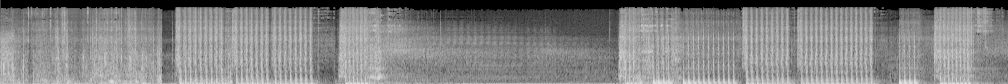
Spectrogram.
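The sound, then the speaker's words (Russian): Loud, rapid machine-gun fire in long sustained bursts from a sighted machine gun at a front-line firing position, a dense stream of cracking shots broken by short gaps and one longer quieter lull midway, with no voices. “Стрелы, что делаем, у нас тут стоит на этом пулемете типа визийный прицел.”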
